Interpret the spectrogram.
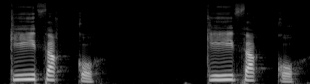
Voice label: "ke rakko", Muscogee; Mvskoke Words with Repeated Consonants; Onvkv Ohhvyayices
